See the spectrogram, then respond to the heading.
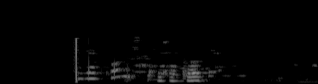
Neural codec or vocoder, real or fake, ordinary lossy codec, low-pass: none; real; MP3, 24 kbps; 3.6 kHz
